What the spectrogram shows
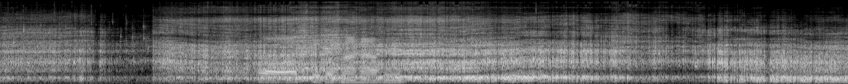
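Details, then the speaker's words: Cheap Bluetooth speaker after being submerged in water: playback is muffled and distorted, with wet sloshing and rattle from water inside the housing. Water likely also reached the control circuitry, as a light flickers. Water inside speaker enclosure. "This thing's not Oh gosh, it's not happy. And uh you can hear the water slashing around inside of it."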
